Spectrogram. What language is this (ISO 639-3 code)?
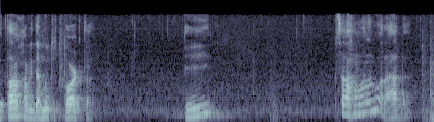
por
